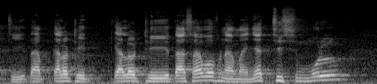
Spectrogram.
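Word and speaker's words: Qi: Jadi kalau di konteks tasawuf ya, kalau di kedokteran timur ada istilah meridian, ada Ci ya, Ci atau energi, tulisannya iya bacanya Ci.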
